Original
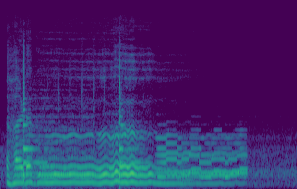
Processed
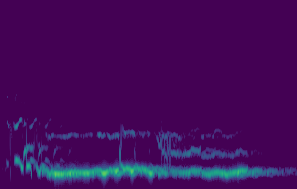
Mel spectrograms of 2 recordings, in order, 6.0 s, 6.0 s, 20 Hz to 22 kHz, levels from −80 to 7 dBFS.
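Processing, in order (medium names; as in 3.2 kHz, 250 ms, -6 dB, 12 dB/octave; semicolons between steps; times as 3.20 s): formants replaced by sine waves; peaking EQ 580 Hz -14.5 dB 0.55 oct; low-pass that closes with the level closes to 630 Hz, closed at -27.5 dBFS; on a send: feedback delay 297 ms, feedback 45%, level -11 dB; on the sum: spectral contrast expander 1.5:1; trim +4 dB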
